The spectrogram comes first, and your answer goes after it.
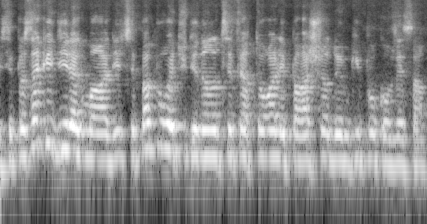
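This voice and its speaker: A man's high-pitched voice with fairly even intonation and a dark, mellow tone. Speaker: rabbi teaching Talmud. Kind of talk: Talmud study class. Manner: fast.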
